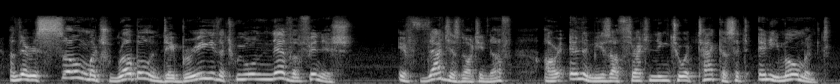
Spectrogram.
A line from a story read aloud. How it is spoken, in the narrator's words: they cried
